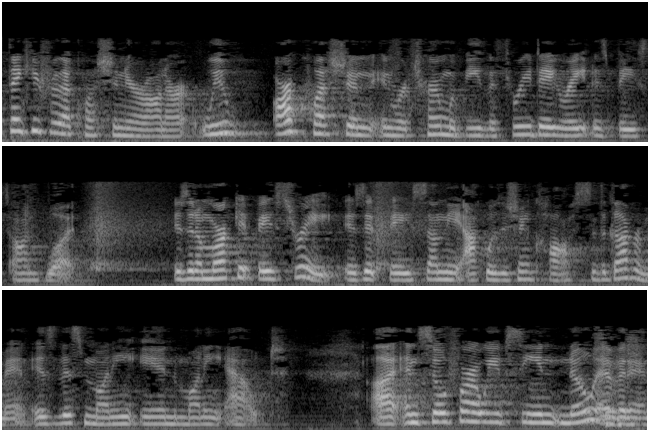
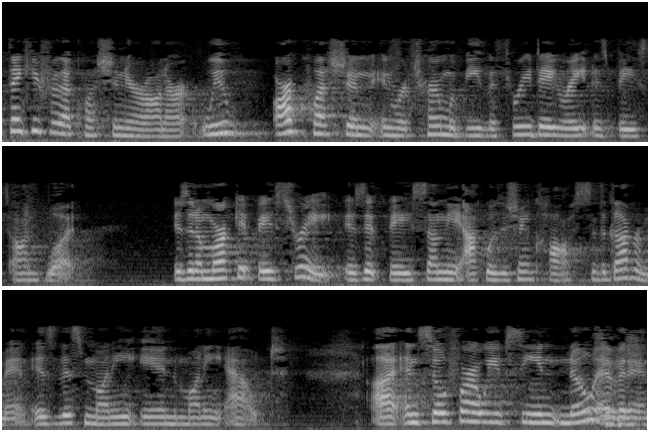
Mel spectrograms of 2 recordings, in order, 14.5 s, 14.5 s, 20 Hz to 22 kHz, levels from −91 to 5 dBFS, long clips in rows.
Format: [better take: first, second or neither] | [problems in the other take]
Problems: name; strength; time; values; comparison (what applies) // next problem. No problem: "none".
second | background sound (Whoosh, swoosh, swish); 20 dB below the speech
